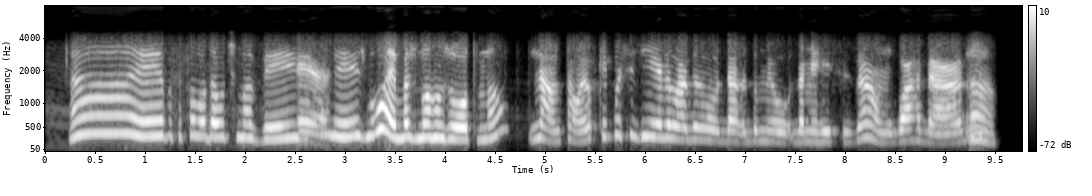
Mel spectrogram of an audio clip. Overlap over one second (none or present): none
